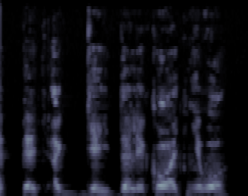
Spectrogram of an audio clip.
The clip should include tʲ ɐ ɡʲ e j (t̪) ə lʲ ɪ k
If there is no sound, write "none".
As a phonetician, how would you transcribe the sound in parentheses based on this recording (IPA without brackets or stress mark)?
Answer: d̪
